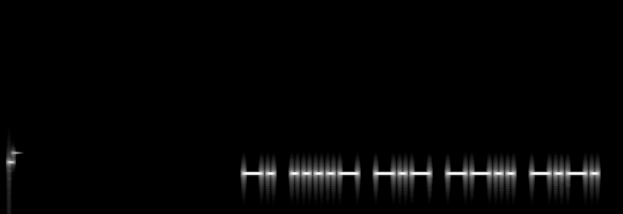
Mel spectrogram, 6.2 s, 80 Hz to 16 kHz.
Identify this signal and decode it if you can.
Morse code, heard as a keyed tone, about 20 wpm, 700 Hz. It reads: N4KZC
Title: USA Call Signs - 5 Characters - Repeated 3x - 20wpm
